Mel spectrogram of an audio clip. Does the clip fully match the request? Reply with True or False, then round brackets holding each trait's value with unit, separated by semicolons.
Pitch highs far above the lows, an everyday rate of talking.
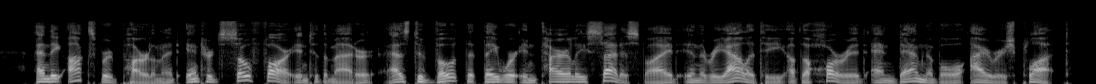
True (6.6 semitones; 155 wpm)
